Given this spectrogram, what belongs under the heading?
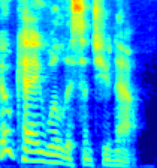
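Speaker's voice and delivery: normal talking voice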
